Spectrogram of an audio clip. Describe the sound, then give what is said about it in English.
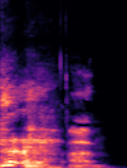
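A person clears their throat in two rough, rasping bursts, the second shorter and more voiced, fairly loud and alone, then fading into quiet. “Yeah, I gotta fucking clear my throat.”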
